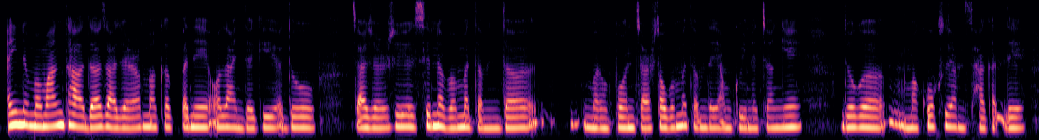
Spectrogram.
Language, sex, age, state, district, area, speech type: Manipuri, female, 18-30, Manipur, Tengnoupal, rural, spontaneous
